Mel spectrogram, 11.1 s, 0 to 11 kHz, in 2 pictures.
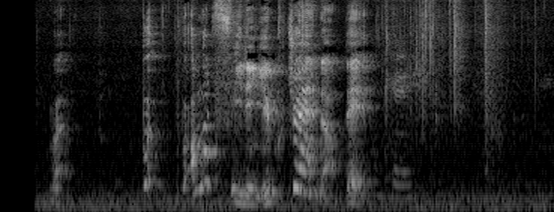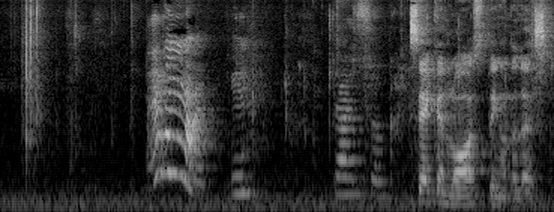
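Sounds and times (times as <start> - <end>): snack packet rustling: 4.0 - 6.7.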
